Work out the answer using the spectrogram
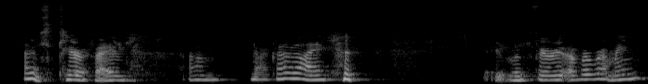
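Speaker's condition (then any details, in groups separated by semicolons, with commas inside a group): Tongue cancer surgery; near-total tongue removal, jaw and mouth floor removed, thigh-flap reconstruction; tongue immobile, tracheostomy, feeding tube, chemoradiation upcoming; cannot form words with tongue, relearning speech and swallowing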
